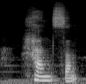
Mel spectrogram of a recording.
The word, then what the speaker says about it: handsome: sandwich not sandwich the other word is pronounced handsome handsome handsome not handsome I know that it sounds like a combination of two words like a compound word sand and wit or hand and some but trust me the D the D in these words is silence so this is another rule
